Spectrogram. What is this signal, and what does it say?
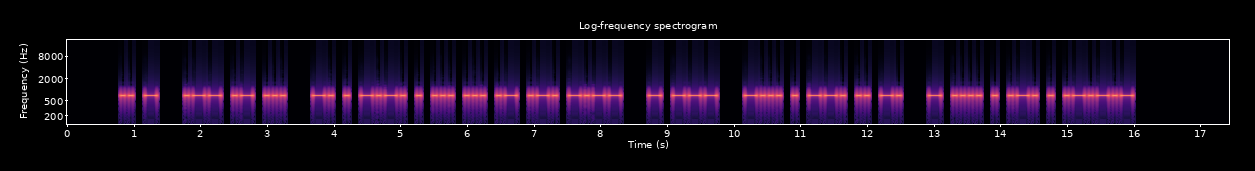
Morse code, heard as a keyed tone, about 20 wpm, 700 Hz. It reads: IT WAS NECESSARY TO BEGIN THERE.
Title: Sentences from Top 1000 Words - Review Part 1 - 20wpm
